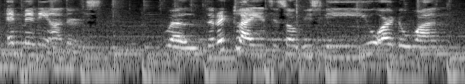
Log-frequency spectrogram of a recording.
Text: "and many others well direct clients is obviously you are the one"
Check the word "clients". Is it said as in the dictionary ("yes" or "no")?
yes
